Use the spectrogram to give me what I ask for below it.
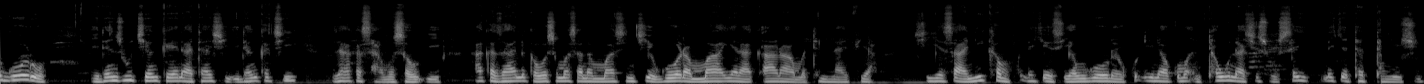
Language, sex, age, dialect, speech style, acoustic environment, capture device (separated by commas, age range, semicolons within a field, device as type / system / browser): Hausa, male, 25-34, Nigeria - Kano, relaxed; happy; excited; focused, nature, mobile / Linux / Chrome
